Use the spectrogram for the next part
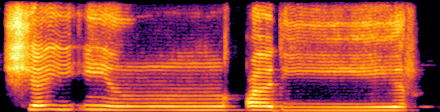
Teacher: یہاں پہ دیکھیں مدلین ہو رہی ہے، نرمی سے موڑیں گے، شے نہیں شیء، اور تنوین کی آواز کو یہاں پہ ہم تنوین میں جو نون کی آواز ہے اس کو ہم یہاں پہ چھپا دیں گے، شیء نہیں پڑھیں گے، شیء قدیر.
